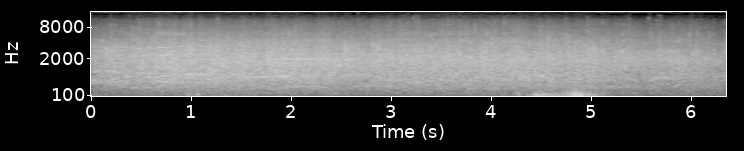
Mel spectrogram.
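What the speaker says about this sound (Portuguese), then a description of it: "Aplauda mais." A church congregation breaks into dense, sustained applause that fills the room steadily from start to finish, loud and unbroken, with no voices standing out.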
